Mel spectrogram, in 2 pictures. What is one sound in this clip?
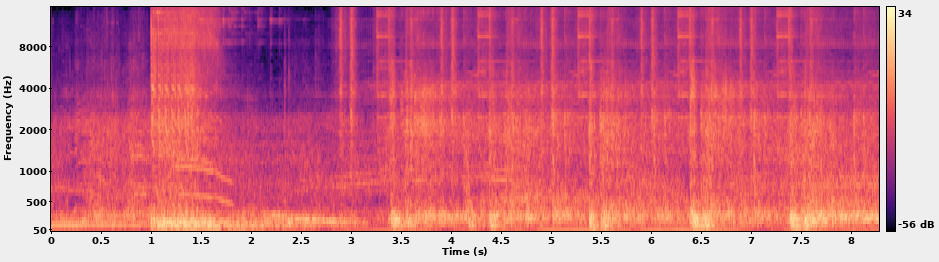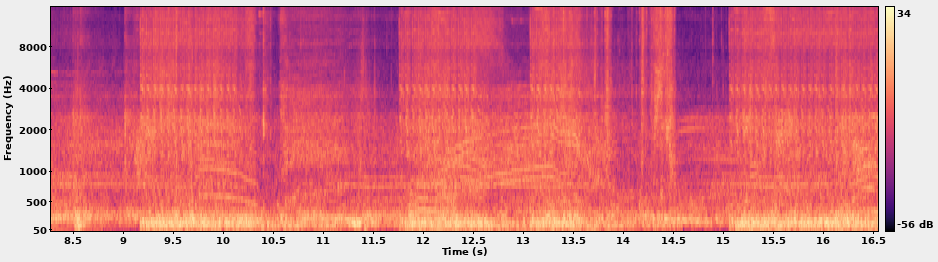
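A ray gun fires rapid buzzing blasts.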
